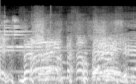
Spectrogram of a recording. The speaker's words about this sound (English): Shame bell.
